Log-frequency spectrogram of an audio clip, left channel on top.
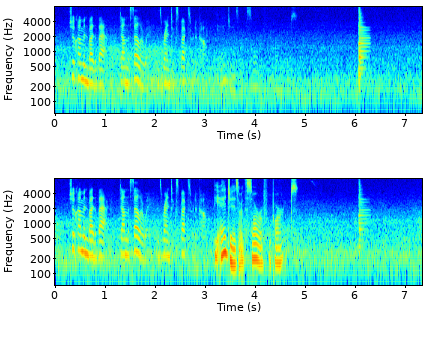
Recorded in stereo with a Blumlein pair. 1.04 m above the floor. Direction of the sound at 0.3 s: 10° right.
